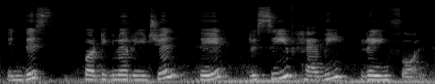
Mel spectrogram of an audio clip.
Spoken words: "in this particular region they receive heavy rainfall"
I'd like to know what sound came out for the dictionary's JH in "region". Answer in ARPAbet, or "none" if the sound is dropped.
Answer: JH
